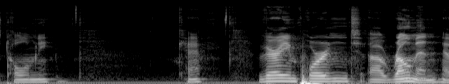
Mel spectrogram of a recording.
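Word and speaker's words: Ptolemy: scientist here is tolumny so you pronounce this tolumny okay very important roman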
